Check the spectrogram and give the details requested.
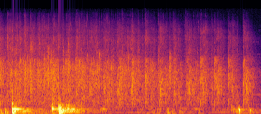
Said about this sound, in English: Give him a hand clap. Thank you so much.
